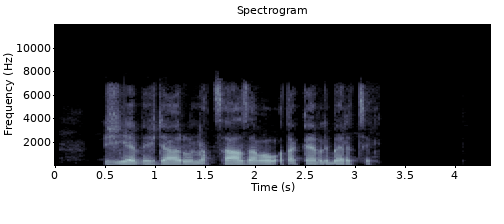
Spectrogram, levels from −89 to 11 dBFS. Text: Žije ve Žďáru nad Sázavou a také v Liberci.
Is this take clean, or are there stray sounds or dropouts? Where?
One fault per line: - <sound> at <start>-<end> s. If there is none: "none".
none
